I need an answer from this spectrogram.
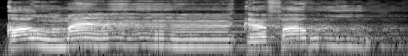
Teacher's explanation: تو یہاں ناک میں آواز کو چھپا کر پڑھیں گے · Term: اخفاء حقیقی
